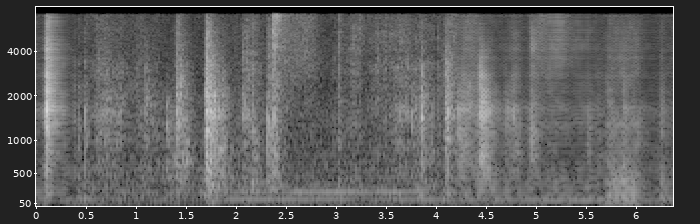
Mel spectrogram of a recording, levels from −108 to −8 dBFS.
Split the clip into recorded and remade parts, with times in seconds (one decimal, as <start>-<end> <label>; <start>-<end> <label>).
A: 0.0-0.4 remade; 0.4-4.2 recorded; 4.2-6.4 remade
